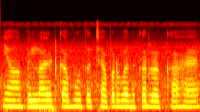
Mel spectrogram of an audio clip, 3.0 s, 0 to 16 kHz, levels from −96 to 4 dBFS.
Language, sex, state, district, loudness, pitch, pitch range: Hindi, female, Haryana, Jhajjar, -16 LUFS, 195 Hz, 190-200 Hz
